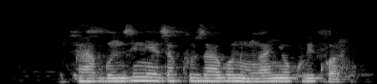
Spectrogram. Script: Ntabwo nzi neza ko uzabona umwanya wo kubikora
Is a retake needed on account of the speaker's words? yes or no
no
